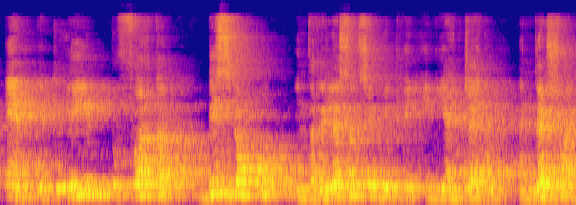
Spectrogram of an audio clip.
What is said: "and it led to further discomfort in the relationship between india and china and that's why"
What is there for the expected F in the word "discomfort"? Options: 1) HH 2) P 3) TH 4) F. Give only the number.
2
